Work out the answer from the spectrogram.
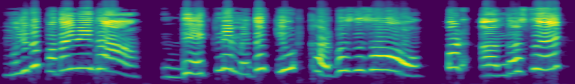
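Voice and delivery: huffy heroine lost for words; scandalised heroine. Acted. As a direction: scold him in mild indignation. Plays flustered scolding woman.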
